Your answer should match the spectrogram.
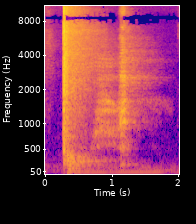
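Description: A single sharp hit about a quarter second in, followed by a tail that dies away over about a second, with a fainter knock just past the middle.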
